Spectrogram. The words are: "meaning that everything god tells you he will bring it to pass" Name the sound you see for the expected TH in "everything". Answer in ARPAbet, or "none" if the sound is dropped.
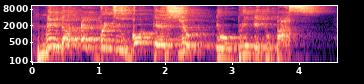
T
